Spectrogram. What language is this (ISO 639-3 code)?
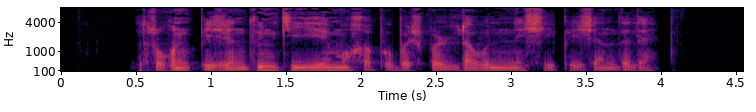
pus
